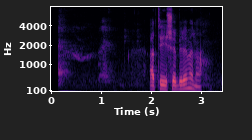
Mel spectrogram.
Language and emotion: Russian, neutral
